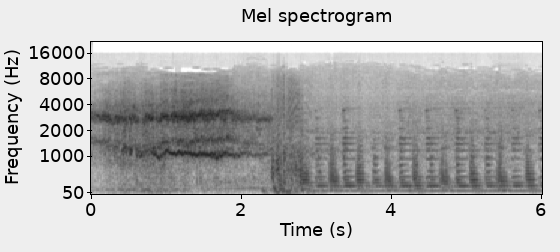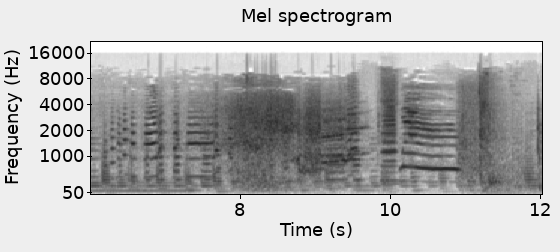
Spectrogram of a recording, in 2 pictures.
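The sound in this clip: Car tires squealing and skidding as a car is driven wildly around in a Wendy's TV commercial, loud shrill screeches repeated throughout, with a brief gap near the start.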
